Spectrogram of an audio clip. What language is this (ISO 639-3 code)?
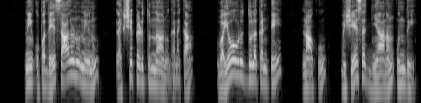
tel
